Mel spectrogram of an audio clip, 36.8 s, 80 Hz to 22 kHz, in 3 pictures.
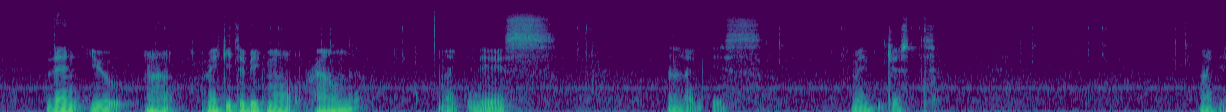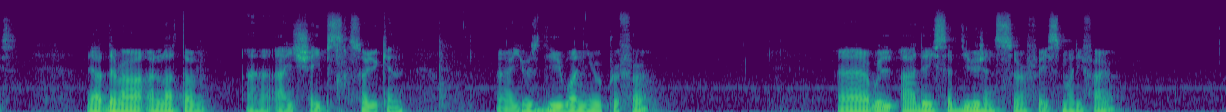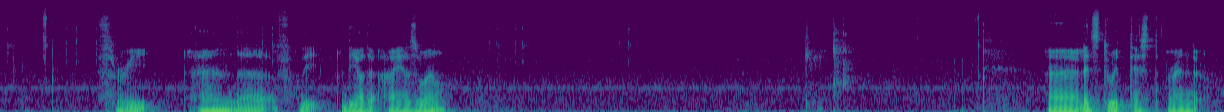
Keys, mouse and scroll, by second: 1.9 g, 2.8 g, 4.2 g, 5.9 g, 8.4 g, 9.2 g, 11.2 g, 12.4 g, 15.6 Tab, 32.9 z.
